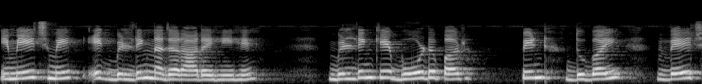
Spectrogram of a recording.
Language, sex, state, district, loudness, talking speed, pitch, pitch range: Hindi, female, Uttar Pradesh, Etah, -13 LUFS, 145 wpm, 255 Hz, 235-290 Hz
